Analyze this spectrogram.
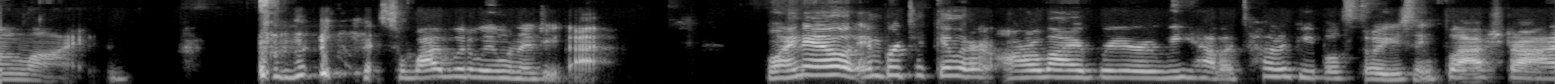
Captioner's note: coughs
